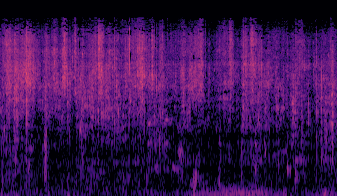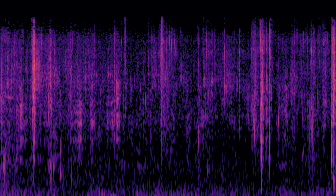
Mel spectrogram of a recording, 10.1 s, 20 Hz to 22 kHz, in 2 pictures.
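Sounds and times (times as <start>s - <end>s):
small wet clicks and pops: 0.0s - 10.0s.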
